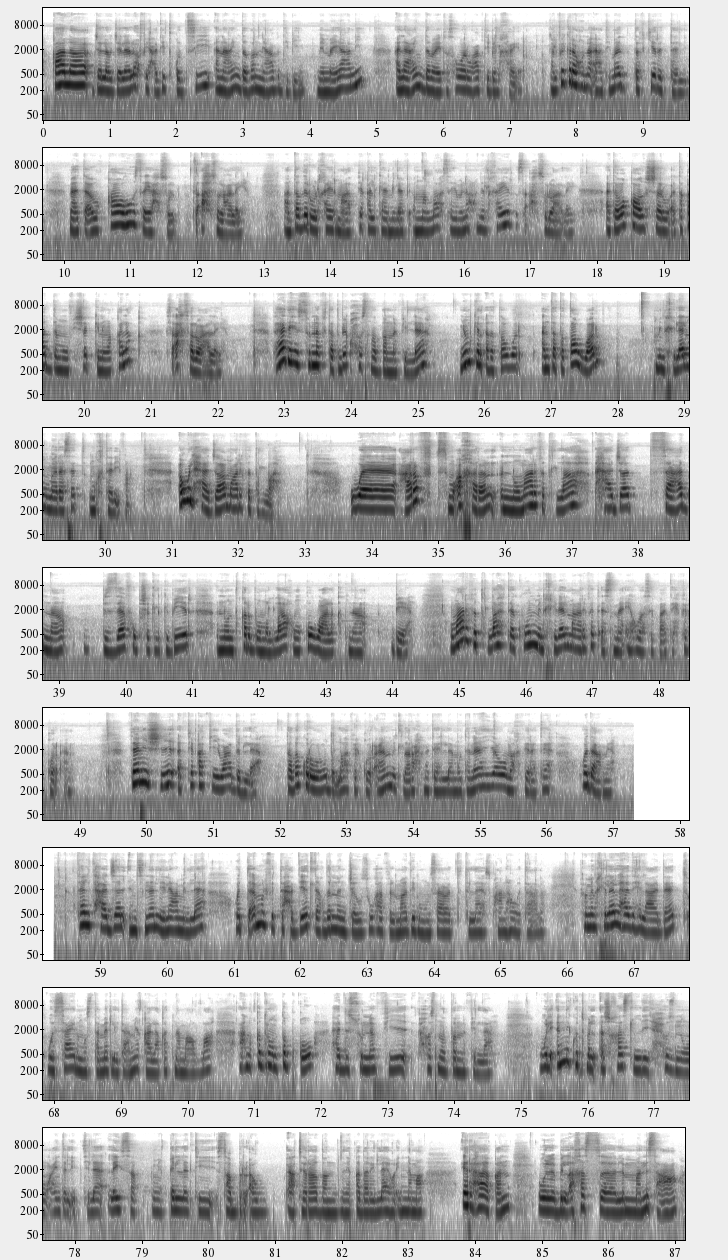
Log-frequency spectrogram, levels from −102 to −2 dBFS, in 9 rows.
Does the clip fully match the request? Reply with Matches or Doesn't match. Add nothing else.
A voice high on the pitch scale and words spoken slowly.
Matches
